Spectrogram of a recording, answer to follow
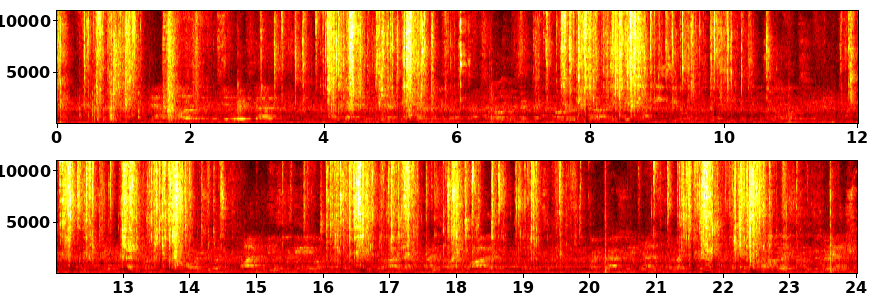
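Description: Foil trading-card pack wrappers crinkling and tearing open in repeated short crackles, with cards handled in between, over a steady low hum.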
